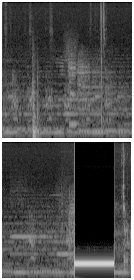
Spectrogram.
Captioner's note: car door closing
